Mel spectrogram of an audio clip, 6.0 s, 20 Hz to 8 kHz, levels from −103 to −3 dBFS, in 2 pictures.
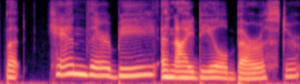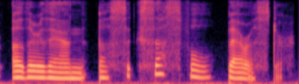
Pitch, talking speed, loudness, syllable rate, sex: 195 Hz, 120 wpm, -20 LUFS, 4.1 syllables/s, female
